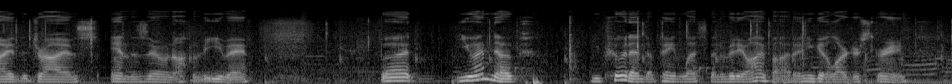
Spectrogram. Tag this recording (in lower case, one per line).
speech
